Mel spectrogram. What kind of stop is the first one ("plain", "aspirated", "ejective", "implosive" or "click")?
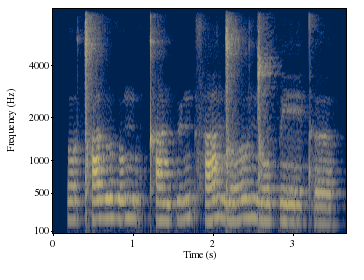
click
